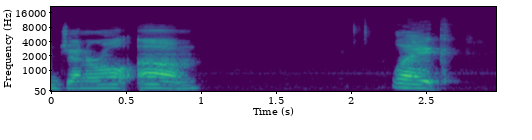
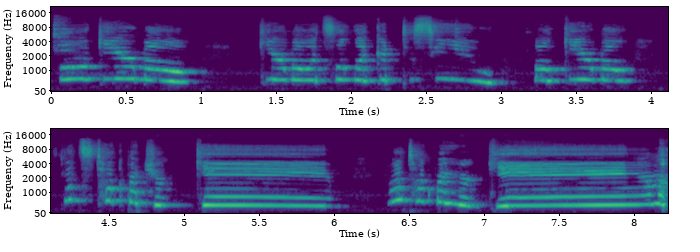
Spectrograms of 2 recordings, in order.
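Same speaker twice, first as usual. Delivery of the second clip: squeaky, super obnoxious fawning; obnoxious high interviewer voice. Pretend. Joking interview of Guillermo, obnoxious squeaky voice. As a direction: gush very high, stretching the final words. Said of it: "talk in this voice the entire time".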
